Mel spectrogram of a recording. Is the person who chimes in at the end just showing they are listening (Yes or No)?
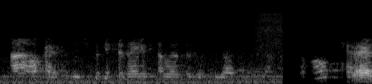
No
